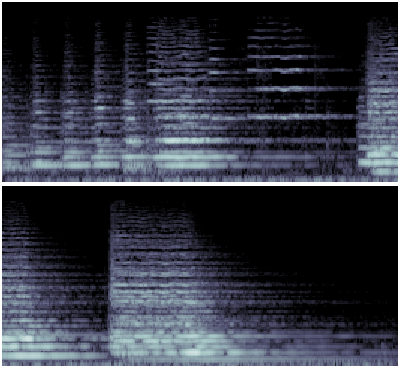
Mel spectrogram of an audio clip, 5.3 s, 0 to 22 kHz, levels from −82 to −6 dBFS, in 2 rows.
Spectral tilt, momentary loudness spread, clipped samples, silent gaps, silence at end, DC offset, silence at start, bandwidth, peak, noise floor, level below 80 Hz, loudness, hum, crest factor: -5 dB/octave; 16 LU; under 0.1%; none; 0.1 s; under 0.1%; 0 s; 16 kHz; -8 dBFS; -47 dBFS; -48 dBFS; -25 LUFS; none; 18 dB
